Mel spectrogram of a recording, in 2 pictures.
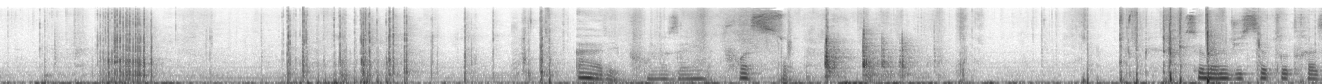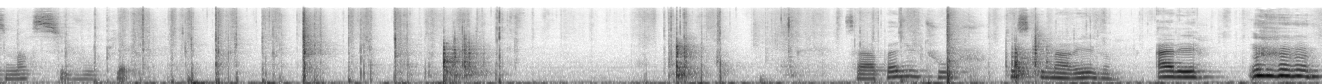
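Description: Playing cards shuffle and riffle softly between hands.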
